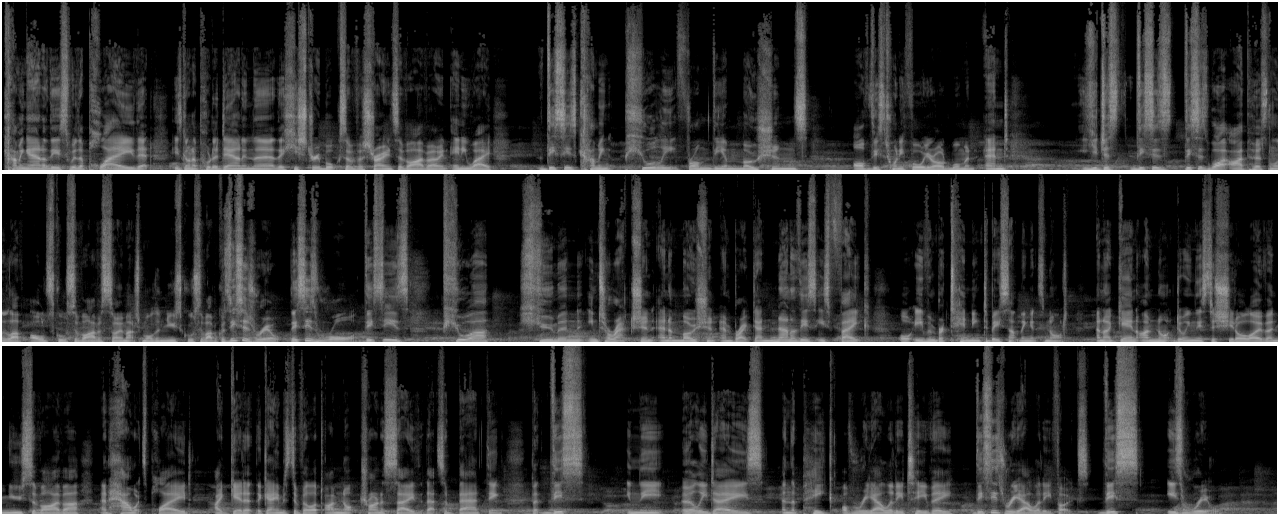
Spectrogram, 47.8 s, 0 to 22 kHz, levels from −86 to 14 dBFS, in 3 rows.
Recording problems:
voice in the background; noticeable; throughout; 20 dB below the speech

